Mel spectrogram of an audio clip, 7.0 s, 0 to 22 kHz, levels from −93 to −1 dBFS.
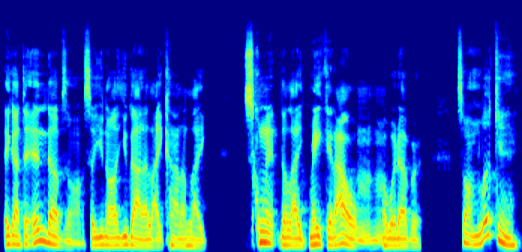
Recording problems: none

